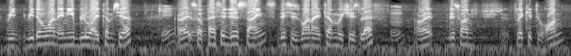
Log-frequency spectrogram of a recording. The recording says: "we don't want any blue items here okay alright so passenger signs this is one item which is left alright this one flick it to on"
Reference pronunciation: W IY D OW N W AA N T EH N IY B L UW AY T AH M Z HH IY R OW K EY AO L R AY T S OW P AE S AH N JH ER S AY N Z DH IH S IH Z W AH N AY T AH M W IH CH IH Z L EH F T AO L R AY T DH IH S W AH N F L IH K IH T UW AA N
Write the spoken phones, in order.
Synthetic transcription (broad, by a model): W IY D OW N W AA N T EH N IY B L UW AY T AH M S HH IY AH OW K EY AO R AY T S OW P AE S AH N JH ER S AY N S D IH S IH S W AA N AY T AH M W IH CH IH S L EH F T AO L R AY T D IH S W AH N F L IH K IH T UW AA N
